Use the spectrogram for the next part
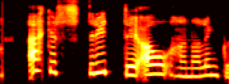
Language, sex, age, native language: Icelandic, female, 10, Icelandic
